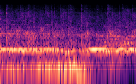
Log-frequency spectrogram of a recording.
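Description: Live band holding a sustained chord, with a low bass note underneath that stops a little over a second in.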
